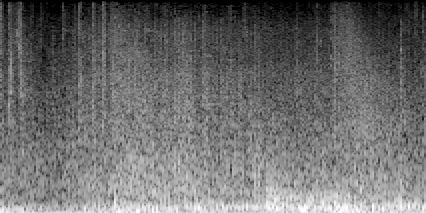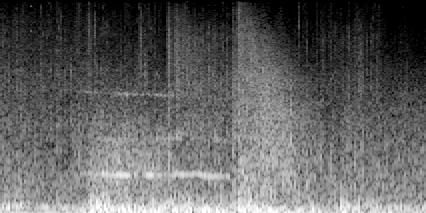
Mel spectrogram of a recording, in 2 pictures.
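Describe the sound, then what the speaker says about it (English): Artillery barrage in the video game Enlisted on a Moscow battlefield: a steady rumble of distant booms and blasts rolls on without pause, with a few louder shell impacts standing out near the middle and end. "We need artillery support."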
